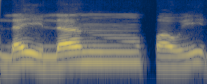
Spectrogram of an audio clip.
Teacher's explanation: tanwin bertemu dengan ta, hukumnya ikhfa haqiqi dengan 2 harakat.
